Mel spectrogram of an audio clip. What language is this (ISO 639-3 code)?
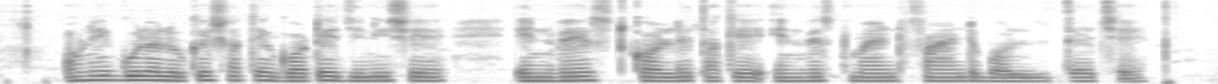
ben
